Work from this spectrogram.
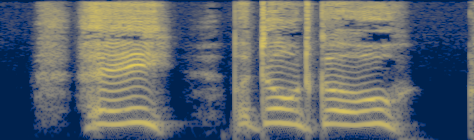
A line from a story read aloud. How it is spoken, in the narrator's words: cried the old man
